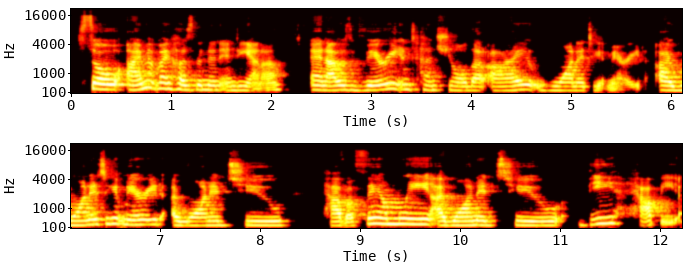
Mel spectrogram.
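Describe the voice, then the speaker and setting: A woman's voice: mid-range voice, echoey room. A chatty woman in her thirties from the American Midwest, hosting a casual live stream as a dating coach and often repeating her phrases. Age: 30s.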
